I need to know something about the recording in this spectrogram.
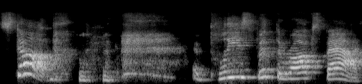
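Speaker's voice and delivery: yelled out.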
